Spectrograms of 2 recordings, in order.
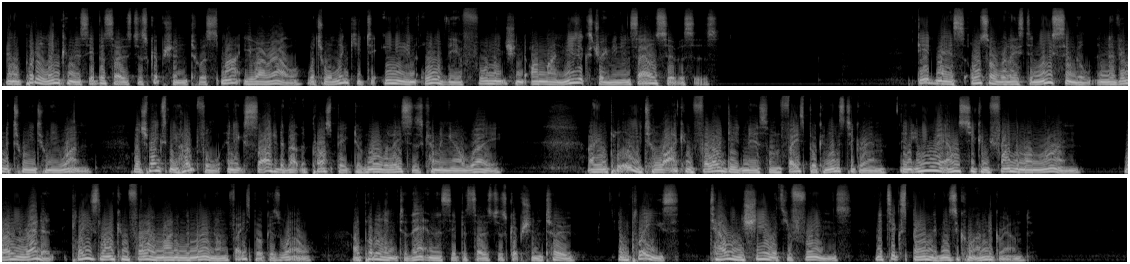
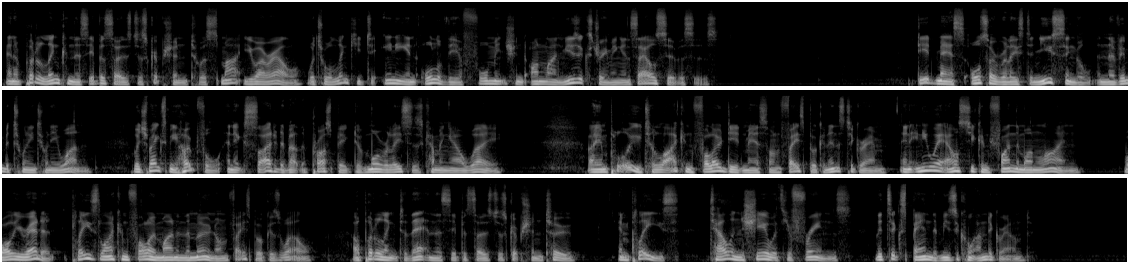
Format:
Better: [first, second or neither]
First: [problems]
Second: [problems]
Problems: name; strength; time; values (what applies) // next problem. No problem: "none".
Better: second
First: distortion; heavy; 22% of the sound clipped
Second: none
